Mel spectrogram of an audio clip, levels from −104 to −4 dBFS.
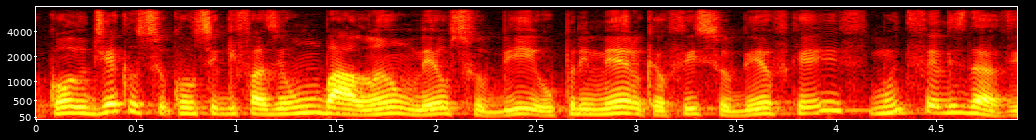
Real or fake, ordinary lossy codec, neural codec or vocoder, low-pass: real; none; none; 7.2 kHz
